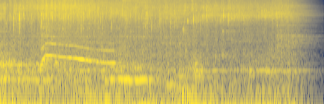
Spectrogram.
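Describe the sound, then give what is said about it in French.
Water gushes steadily from a tap, fairly loud, with a brief whining pipe tone early on, then trails off as the flow stops; hair is being held under the running water. “Ma mère est vite arrivée et m'a passé des cheveux sous l'eau.”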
